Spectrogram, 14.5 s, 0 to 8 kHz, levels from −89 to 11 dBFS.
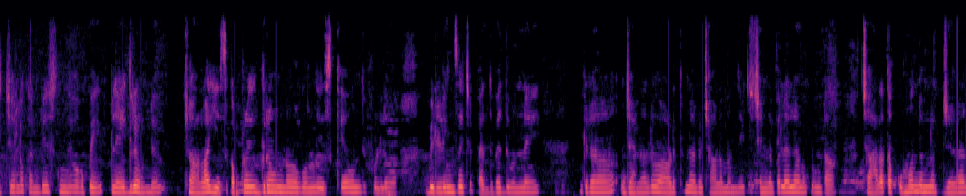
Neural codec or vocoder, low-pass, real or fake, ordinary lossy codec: none; 7.2 kHz; real; none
